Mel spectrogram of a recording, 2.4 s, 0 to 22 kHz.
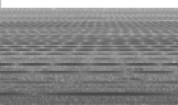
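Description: Two analog synthesizer oscillators, both sawtooth waves tuned near 440 Hz, mixed together into one steady buzzy tone. Oscillator 2 is not quite in tune with oscillator 1, so the two beat against each other.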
